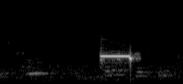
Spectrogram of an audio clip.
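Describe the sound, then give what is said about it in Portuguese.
An answering machine beep: one steady, mid-high electronic tone lasting about a third of a second, loud and clean against near silence, ending in a short burst of noise. “Após o sinal, fale o seu nome e deixe o seu recado.”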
